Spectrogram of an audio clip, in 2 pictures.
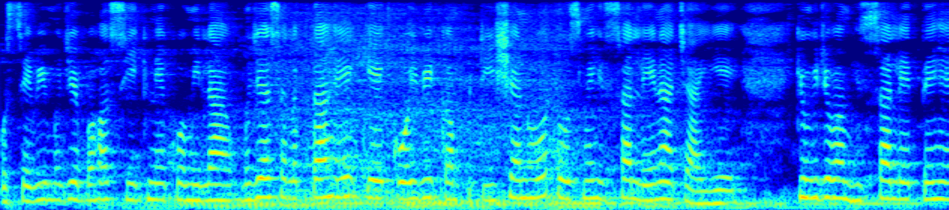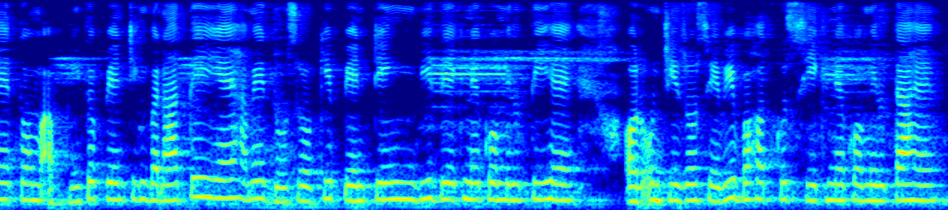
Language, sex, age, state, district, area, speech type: Urdu, female, 30-45, Uttar Pradesh, Shahjahanpur, urban, spontaneous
